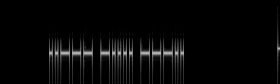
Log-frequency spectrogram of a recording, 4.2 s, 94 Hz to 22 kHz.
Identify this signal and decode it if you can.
Morse code, heard as a keyed tone, about 28 wpm, 700 Hz. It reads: 268
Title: Common Cut Numbers - 3-Digit 28wpm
